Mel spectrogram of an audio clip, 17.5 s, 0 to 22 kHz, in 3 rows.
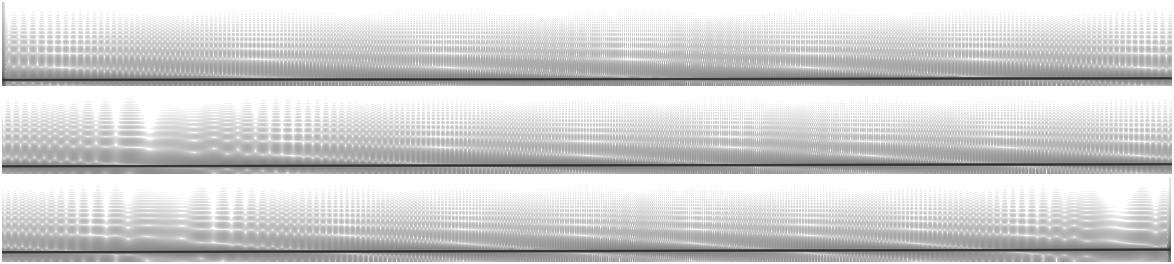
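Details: Steady pure electronic tone rising slowly in pitch at near-audible volume, a 60-second sweep from the lowest to the highest pitch the human ear can hear, for tinnitus pitch matching.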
